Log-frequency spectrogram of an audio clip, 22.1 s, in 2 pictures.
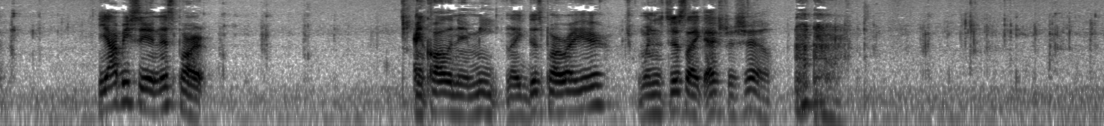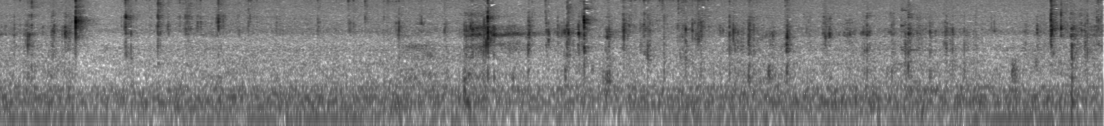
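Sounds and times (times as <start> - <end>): close chewing with wet smacks: 8.6 - 13.6, 14.2 - 22.0.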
